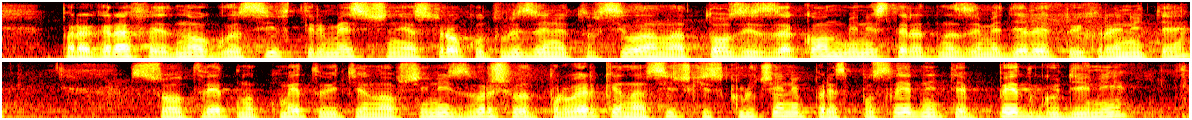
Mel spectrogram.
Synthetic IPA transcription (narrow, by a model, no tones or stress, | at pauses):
pɐɾɐɡɾafɛd̪nɔɡlˠɐsift̪ɾimɛsɛ̥t͡ʃnijəsɾɔkot̪vlizɐnɛt̪ofsilˠənɐt̪ɔzizɐkɔnminist̪ɛɾət̪nɐzɛmɛd̪ɛliɛt̪oixɾɐnit̪ɛ | soːt̪vɛt̪nokmɛt̪ovit̪ɛnɐopʃt̪iniːzvɤəɾʃivɐt̪̚pɾovɛɾkinɐfsit͡ʃkisklʲut͡ʃɛnipɾɛsposlɛd̪nit̪ɛpɛt̪ɡod̪ini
